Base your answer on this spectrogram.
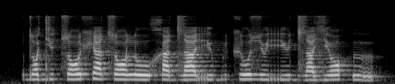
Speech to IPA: dɔdʲut͡sɔ ʃat͡sɔ lo xad͡za rʲɯbʉt͡ʃo zʉrʲʉ d͡zazʲɔ hɯ

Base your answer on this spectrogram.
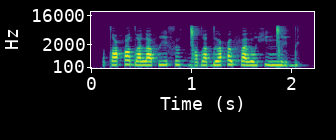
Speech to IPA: tˤoħɯdˤɛ lafisɯ ɡ͡ǀɯdˤedɯħɯ faloçe ŋ͡ǀid

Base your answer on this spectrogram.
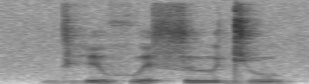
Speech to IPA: dʱɪxʷe sɯdʲu

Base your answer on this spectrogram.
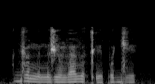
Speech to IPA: ɡʲɔ˦˨nə˨nə˨ʒœ̃˨ ða˦ ðə˨kʼe˨pə˦ ɡʲe˦

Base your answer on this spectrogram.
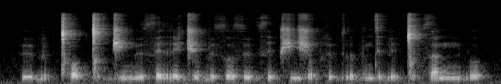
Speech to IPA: ʉbeb ǀʰɔbɡ͡ǀəbd͡ʒi mʉθere d͡ʒʊ bʉθʊ θʉbθib ʃiʃɔb hʉbrə bəndebeb ɡ͡ǀobθanːʉbo

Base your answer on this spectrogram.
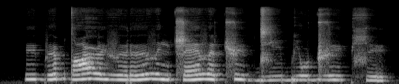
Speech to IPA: ybøb dˤiʕy vøɾø veŋʈ͡ʂɛvɛ ʈ͡ʂybd͡ʑibiw ɖ͡ʐykɕy

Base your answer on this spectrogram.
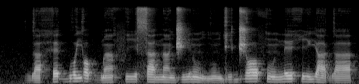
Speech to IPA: ɡa˨hɛ˧ɡ͡bo˦ jɔ˦˨ɡ͡bã˧ fi˧ sa˧nã˧d͡ʒi˧ ɾũ˨ ɡũ˨ɡi˧ d͡ʒɔ˦fũ˧ne˦hi˧ ja˧ɡa˧

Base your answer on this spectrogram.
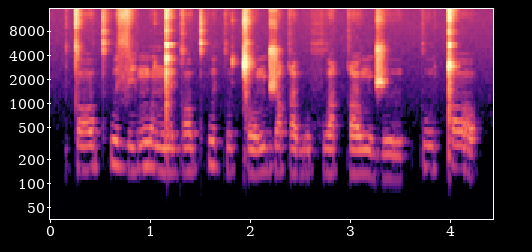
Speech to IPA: tɔkʷʰi ziŋʷɤŋ͡ǃe ɡɔkʷʰeku ǀond͡ʒuqeɡʷi xʷɤ qu nd͡ʒɯ | ku ǃɔ

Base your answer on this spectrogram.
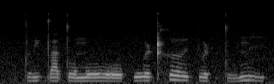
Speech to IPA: tə̤jd̪atonoː | wʏʈxəːɪ̯klʏʈ to̤n̪i

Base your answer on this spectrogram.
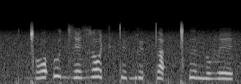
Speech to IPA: ɡ͡ǀɔʔud͡ze zɔt͡ʃt̪y ɡyʔt̪aʔ ǀʰɨn̪uve

